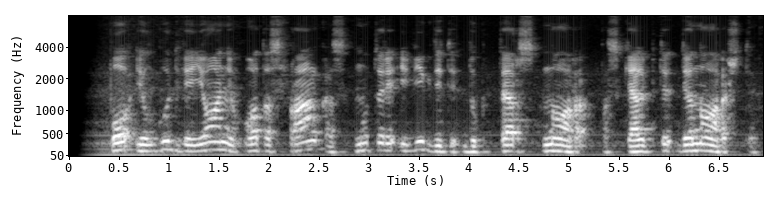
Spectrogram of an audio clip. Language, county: Lithuanian, Vilnius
